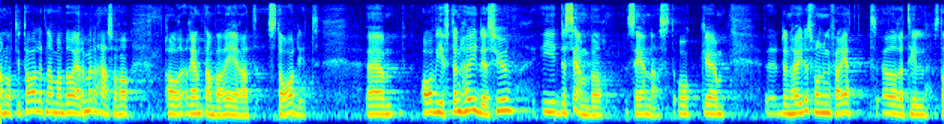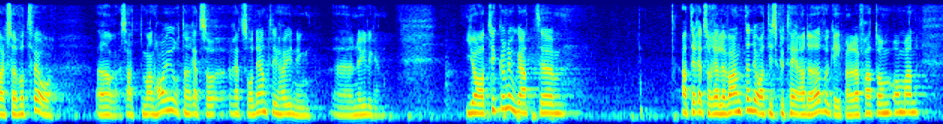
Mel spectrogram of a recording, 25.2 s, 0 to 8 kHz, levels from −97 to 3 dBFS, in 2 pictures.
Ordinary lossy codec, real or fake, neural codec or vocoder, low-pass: none; real; none; 7.2 kHz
